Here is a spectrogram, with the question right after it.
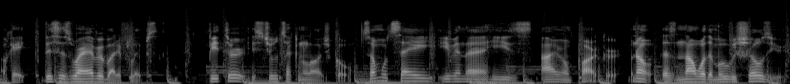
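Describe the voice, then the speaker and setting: Over music in the background, a man with a non-native accent speaks at a fairly quick pace. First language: not English. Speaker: YouTube film commentator. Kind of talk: movie commentary video essay.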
